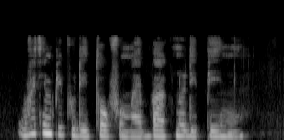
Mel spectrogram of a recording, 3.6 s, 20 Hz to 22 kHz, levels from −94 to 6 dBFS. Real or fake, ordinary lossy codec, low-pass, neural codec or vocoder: real; none; 7.2 kHz; none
